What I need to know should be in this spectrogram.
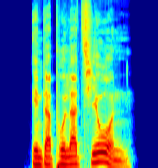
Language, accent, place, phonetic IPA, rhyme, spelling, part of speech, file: German, Germany, Berlin, [ɪntɐpolaˈt͡si̯oːn], -oːn, Interpolation, noun, De-Interpolation.ogg
- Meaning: interpolation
